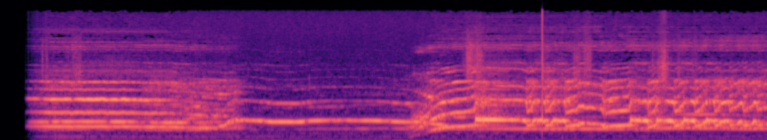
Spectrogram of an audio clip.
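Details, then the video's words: Nala, a female Presa Canario dog, howls along to wolves howling on a television: long sustained harmonic howls with sliding, wavering pitch, a brief dip midway, then rising, quavering tones. "Nala The Presa Canario howling to wolves on the tv"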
